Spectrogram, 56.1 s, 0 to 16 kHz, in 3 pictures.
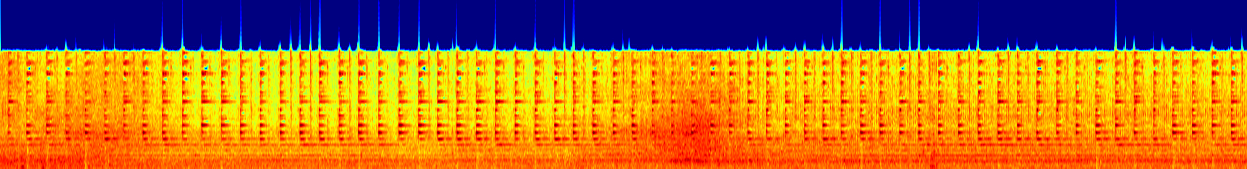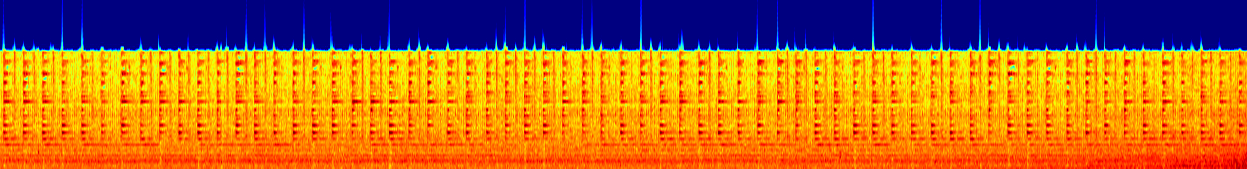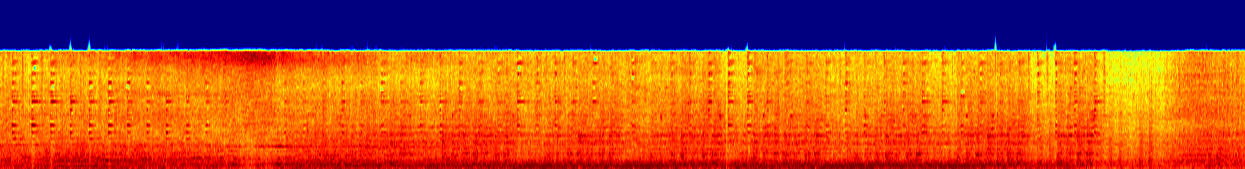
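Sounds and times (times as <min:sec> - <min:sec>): passing hiss: 0:08.9 - 0:12.5.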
